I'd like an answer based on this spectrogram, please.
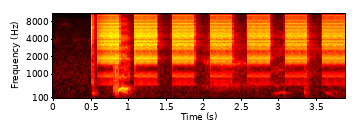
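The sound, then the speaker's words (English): A radio alarm clock goes off at dawn with harsh electronic buzzing in seven evenly spaced pulses. The first pulse is slightly longer and the last is cut off, all sounding loud against near silence. “She turns off the alarm.”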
